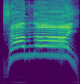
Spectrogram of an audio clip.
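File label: voice soviet infantry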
